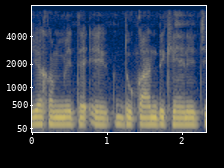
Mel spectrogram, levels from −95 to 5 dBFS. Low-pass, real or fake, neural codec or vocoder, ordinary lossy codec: 7.2 kHz; fake; codec, 16 kHz, 8 kbps, FunCodec, trained on Chinese and English, 25 frames a second; none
